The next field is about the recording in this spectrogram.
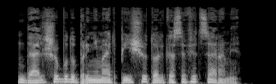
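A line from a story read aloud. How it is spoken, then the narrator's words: Quiet secretive whisper. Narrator (Russian): тихо прошептал я, чтобы не услышали мои подчиненные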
